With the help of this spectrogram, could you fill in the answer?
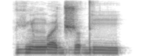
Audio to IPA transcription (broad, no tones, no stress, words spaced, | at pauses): vʲə̃ŋʷɜd͡ʒʊd̪i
